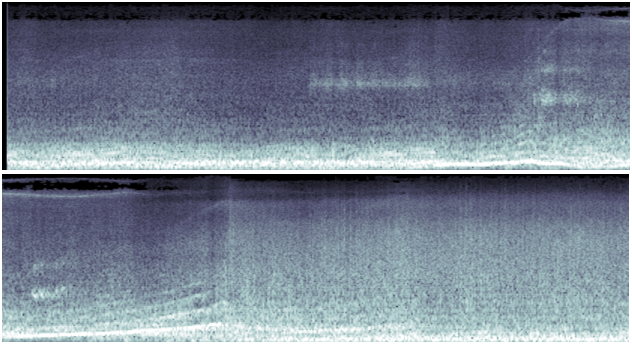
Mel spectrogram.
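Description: Red Toyota Supra's engine heard from outside the car, its note rising and falling with the throttle, then climbing in one long rev from about seven seconds in to about eleven. After that a loud rushing noise takes over as the car runs at speed.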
